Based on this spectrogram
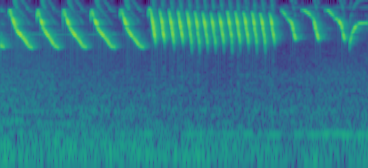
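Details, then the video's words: Belgian canary in full song: a series of repeated descending whistled sweeps, about four per second, then a rapid rolling high trill and a few closing downslurred notes, loud and clear over quiet background. "Belgian Canary Song"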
